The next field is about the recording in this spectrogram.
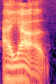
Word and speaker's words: Ayaz: Ayaz.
